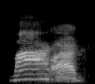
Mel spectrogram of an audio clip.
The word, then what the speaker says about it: Wagen: Wagen.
